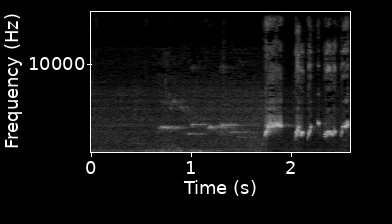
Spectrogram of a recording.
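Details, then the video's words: Red-whiskered bulbul morning song in the wild old-forest voice style, 8 to 10 notes, played to train young birds: after steady low hum, a quick burst of loud whistled and chirping notes, clipped and rising-falling. "Luyện chào mào hót sáng GIỌNG GIÀ RỪNG âm 8-9-10 cực chuẩn"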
